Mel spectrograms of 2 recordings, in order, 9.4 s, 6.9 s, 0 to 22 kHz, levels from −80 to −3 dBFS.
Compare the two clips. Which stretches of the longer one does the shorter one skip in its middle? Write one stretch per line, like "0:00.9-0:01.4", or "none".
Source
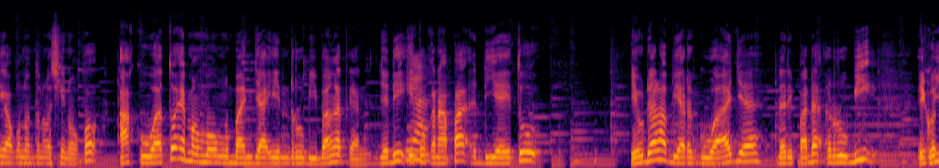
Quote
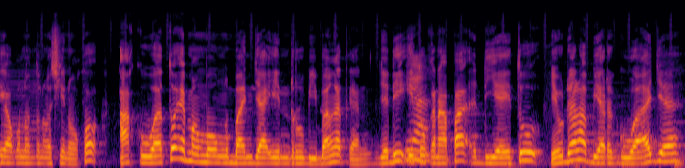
0:05.4-0:06.2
